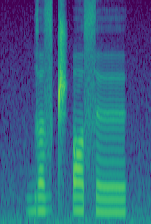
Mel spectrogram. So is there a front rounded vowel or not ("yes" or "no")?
no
